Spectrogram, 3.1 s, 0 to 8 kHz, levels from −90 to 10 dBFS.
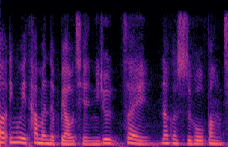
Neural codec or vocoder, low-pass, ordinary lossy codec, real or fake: codec, 16 kHz in and 24 kHz out, 0.9 kbps, LongCat-Audio-Codec, four codebook decoder; 7.2 kHz; none; fake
